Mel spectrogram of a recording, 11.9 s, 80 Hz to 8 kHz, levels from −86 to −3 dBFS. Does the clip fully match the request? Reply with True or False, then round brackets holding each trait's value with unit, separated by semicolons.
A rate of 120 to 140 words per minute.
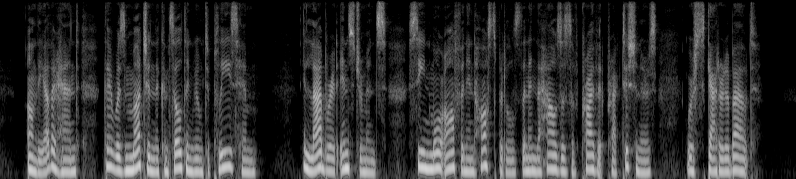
False (155 wpm)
